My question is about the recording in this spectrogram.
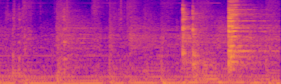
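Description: Steady background music with a few short clinks of plates and cutlery, the loudest near the end.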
